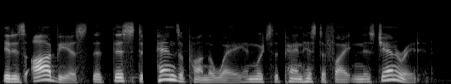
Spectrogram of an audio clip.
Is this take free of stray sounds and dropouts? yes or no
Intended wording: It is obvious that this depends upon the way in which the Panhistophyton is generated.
no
